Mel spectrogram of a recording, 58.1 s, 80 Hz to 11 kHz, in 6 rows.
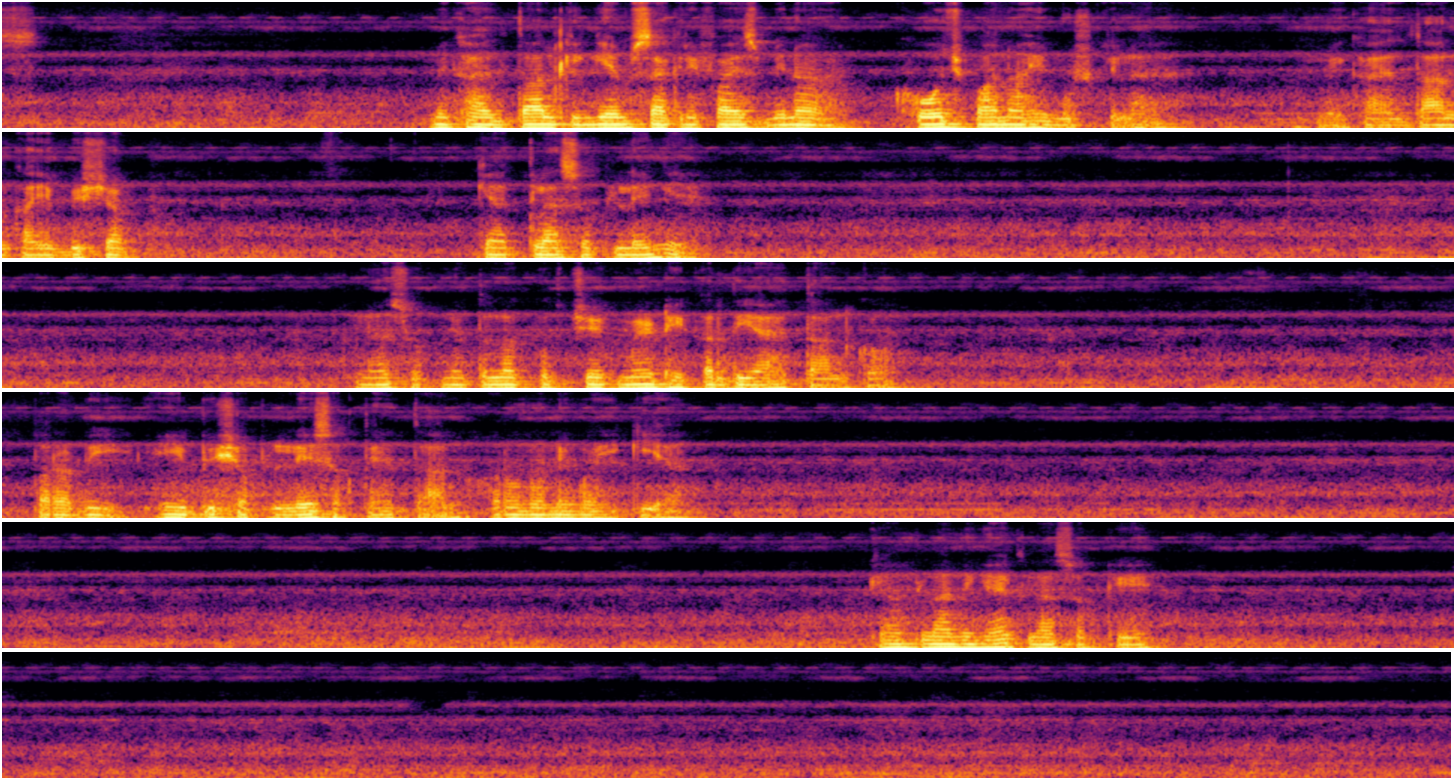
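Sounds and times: crickets chirring: 0.0 - 58.0
low background hiss: 0.0 - 58.0.

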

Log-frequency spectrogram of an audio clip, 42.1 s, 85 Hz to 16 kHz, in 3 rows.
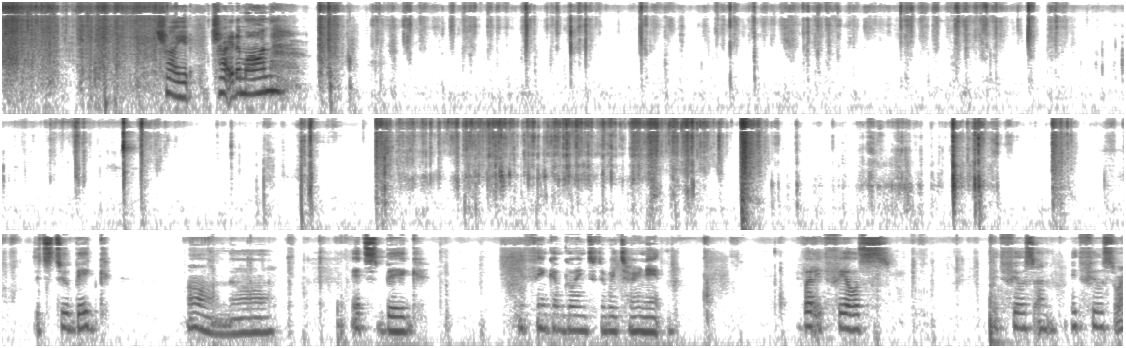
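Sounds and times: tissue paper crinkling: 0.0 - 2.5, 18.7 - 23.7.

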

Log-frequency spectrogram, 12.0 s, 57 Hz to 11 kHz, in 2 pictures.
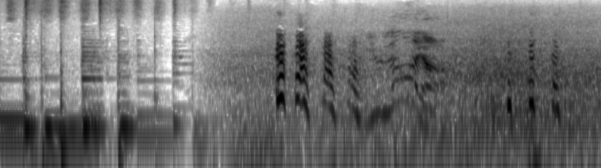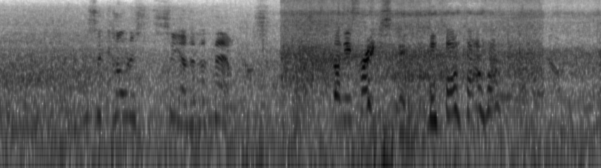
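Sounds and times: acoustic guitar music: 0.0 - 2.2
small waves at shoreline: 2.3 - 8.0, 8.7 - 12.0.

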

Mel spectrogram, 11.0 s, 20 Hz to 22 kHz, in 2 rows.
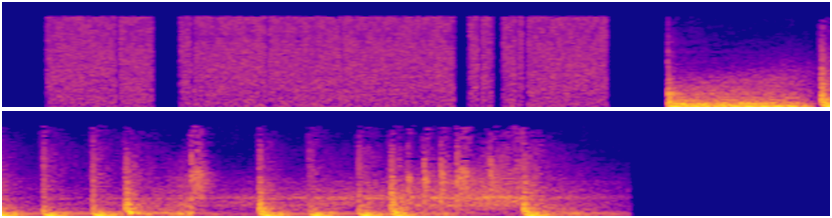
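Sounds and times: television static hiss: 0.3 - 4.1.

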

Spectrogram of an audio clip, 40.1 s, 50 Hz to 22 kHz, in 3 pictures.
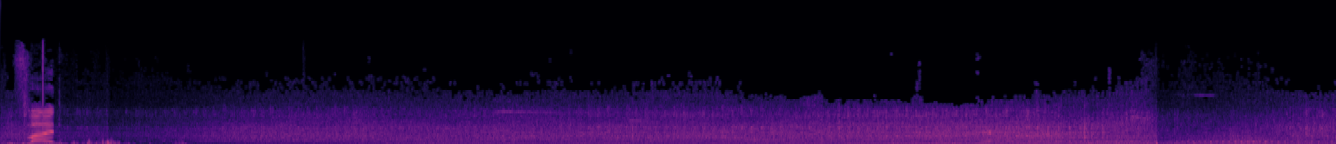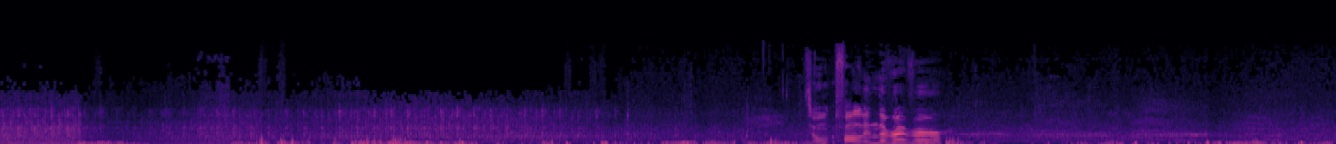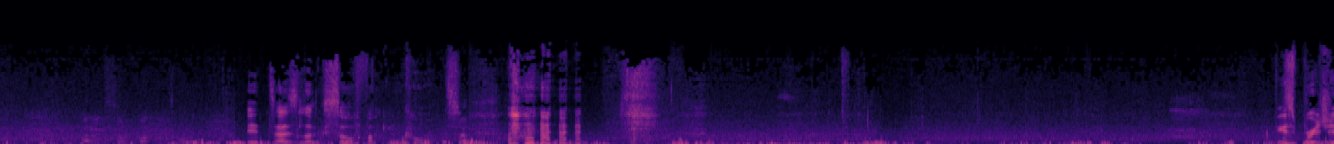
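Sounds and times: heavy vehicle engine rumble: 0.0 - 40.0
wind buffeting microphone: 0.0 - 40.0.

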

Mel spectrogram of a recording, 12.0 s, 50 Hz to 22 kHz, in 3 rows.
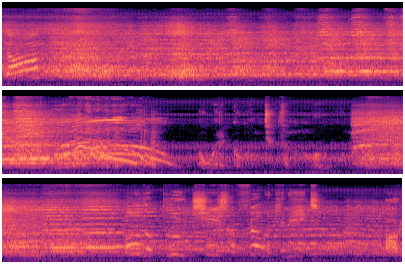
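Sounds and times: film trailer soundtrack rushing noise: 0.0 - 5.3, 7.4 - 12.0.

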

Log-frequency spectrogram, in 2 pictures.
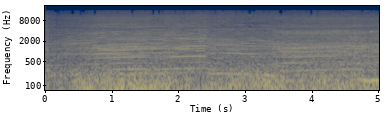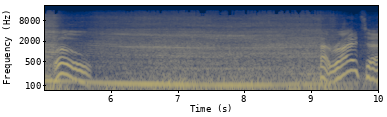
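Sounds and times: wind rush over microphone: 0.0 - 9.4
motorcycle engine running: 0.0 - 10.0.

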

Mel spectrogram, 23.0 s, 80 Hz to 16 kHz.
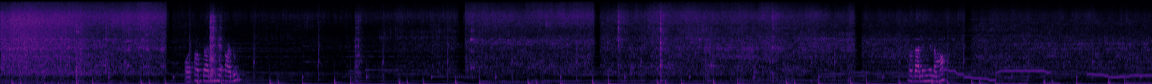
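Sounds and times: potatoes sizzling in oil: 0.0 - 23.0.

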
